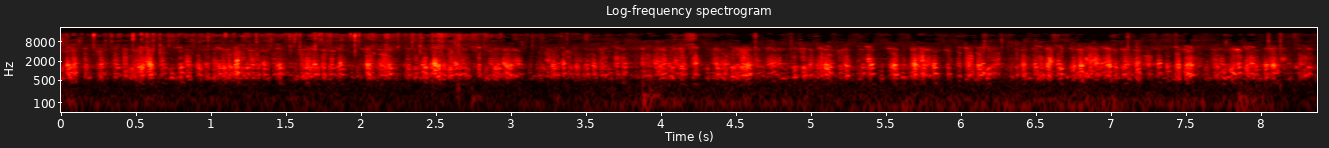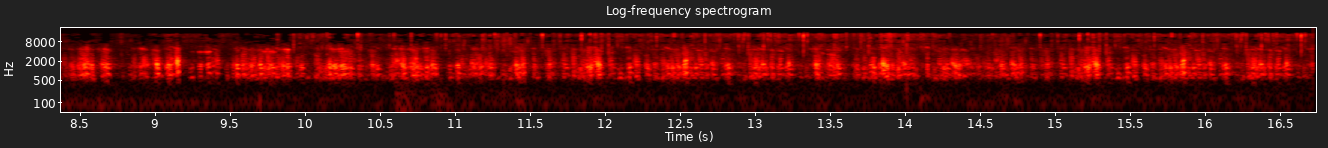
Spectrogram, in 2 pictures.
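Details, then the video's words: A dense chorus of male wood frogs singing from a pond in early spring to attract mates after emerging from winter dormancy, many overlapping hoarse, duck-like clucks blending into a steady rattle. "A Wood Frog Chorus"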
